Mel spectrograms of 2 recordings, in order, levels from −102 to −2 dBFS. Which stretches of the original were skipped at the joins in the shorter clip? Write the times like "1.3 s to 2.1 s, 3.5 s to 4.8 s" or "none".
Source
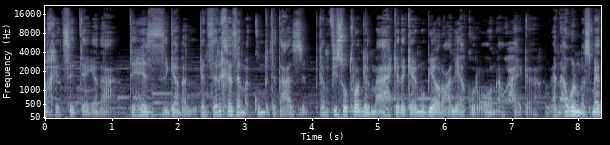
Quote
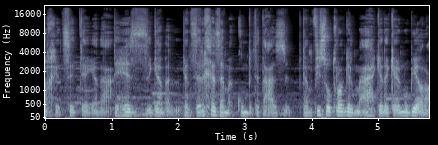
1.0 s to 1.2 s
